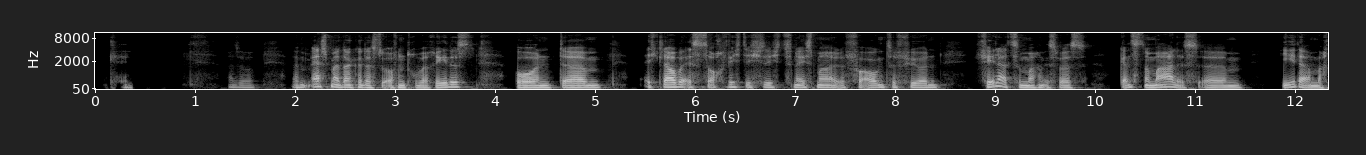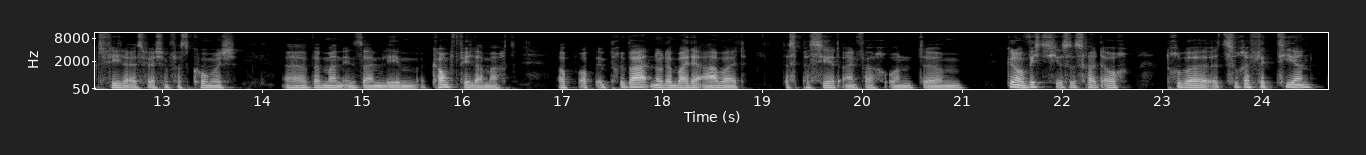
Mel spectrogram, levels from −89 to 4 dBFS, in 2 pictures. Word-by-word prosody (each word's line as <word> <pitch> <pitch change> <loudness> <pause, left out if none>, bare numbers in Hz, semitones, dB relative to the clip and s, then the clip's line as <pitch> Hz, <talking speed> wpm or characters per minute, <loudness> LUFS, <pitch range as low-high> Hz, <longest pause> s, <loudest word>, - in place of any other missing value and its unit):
Okay. 120 -2 -15 0.9
Also, 125 -2 -13 0.4
ähm, 125 0 -2
erstmal 155 -4 +3
danke, 130 0 +3
dass 115 -2 +1
du - - -2
offen 115 0 +2
darüber 105 -3 -3
redest 140 +3 +2 0.4
und, 115 +1 +4
ähm, 115 0 +5 0.4
ich 140 0 -5
glaube, 135 +1 +7
es 135 - -2
ist - - -3
auch 140 - -4
wichtig, 135 -2 -2
sich 130 -1 -4
zunächst 125 0 -1
mal 120 -2 +1
vor - - -3
Augen 125 +2 +2
zu 135 -1 -4
führen, 125 0 -1 0.3
Fehler - - +2
zu - - -3
machen 115 +1 +2
ist 105 - -7
was 110 0 -2 0.3
ganz 135 -1 -2
Normales, 125 0 +2
ähm, 105 0 -1 0.4
jeder 135 -3 +2
macht 100 -3 -1
Fehler. 110 -2 -1
Es 100 - -6
wäre 105 -1 -2
schon 120 +2 -6
fast 110 -1 -10
komisch, 110 0 -2 0.4
äh, 110 -1 -2
wenn 110 0 -1
man 110 -2 +2
in 105 - -3
seinem 105 -2 -1
Leben 105 -1 -1
kaum 135 0 +4
Fehler 105 -6 -1
macht. 95 0 -6 0.4
Ob 115 0 -4
ob 115 - -5
im 130 - -3
Privaten 135 -1 +4
oder 120 -2 +3
bei 115 0 +3
der 115 - +1
Arbeit, 110 0 +1 0.3
das - - -8
passiert 115 0 -3
einfach 100 0 -6
und, 105 +2 -5
ähm, 100 +2 -2 0.4
genau 130 -5 +5
wichtig 140 0 -1
ist 130 0 -3
es 120 - -4
halt 110 - -1
auch, 120 0 -2 0.4
drüber, 120 -1 +1
äh, 125 - -5
zu 135 - -6
reflektieren 135 +1 -1
115 Hz, 180 wpm, -25 LUFS, 110-130 Hz, 0.9 s, glaube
